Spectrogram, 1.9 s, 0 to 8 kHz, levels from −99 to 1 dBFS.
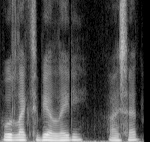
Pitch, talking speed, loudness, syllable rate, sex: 135 Hz, 290 wpm, -16 LUFS, 6.8 syllables/s, male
